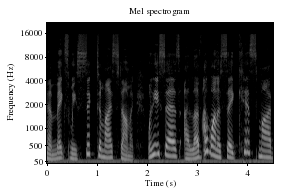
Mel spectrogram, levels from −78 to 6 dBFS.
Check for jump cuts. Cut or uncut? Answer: cut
